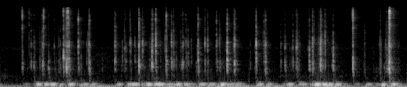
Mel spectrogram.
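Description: Typing on a computer keyboard: an uneven run of key clicks, several a second, as a short file path is keyed in.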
